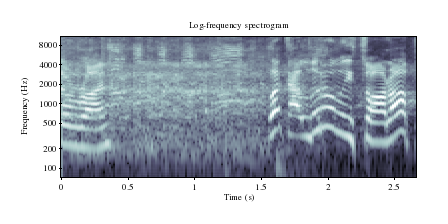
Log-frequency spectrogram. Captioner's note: audience laughing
